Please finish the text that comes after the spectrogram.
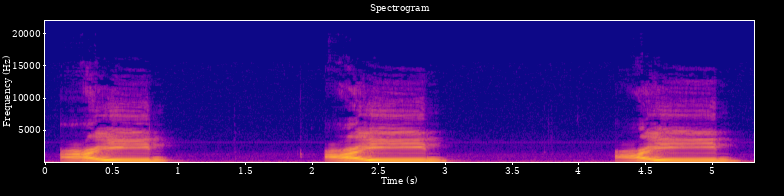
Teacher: It's forced from the middle of the throat.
